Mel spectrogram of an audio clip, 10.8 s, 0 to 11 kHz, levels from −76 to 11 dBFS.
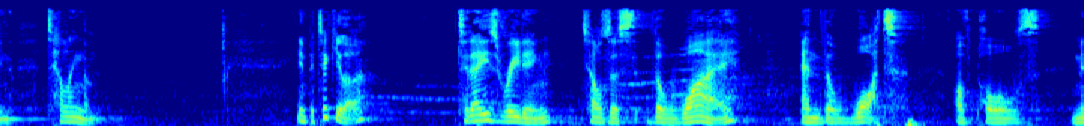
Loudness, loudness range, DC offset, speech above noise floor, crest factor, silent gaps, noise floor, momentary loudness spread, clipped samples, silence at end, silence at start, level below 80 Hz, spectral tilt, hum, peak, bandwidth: -30 LUFS; 9 LU; under 0.1%; 36 dB; 22 dB; none; -66 dBFS; 18 LU; under 0.1%; 0 s; 0 s; -52 dBFS; -3.5 dB/octave; none; -10 dBFS; 8.8 kHz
